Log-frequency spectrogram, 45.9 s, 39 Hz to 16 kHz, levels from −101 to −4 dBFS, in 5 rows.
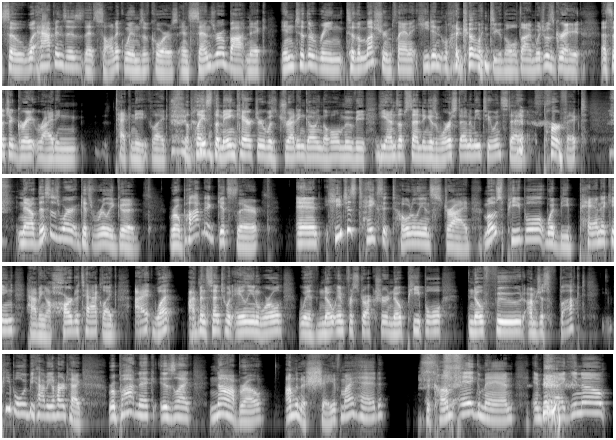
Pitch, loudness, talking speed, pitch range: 150 Hz, -19 LUFS, 175 wpm, 130-175 Hz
